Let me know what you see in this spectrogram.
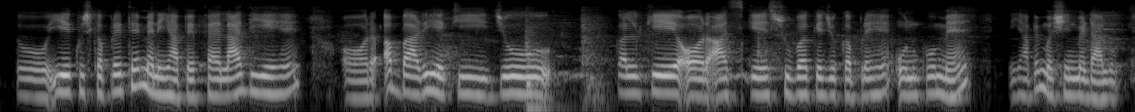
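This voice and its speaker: A woman with a fairly low pitch speaks at a very slow pace with fairly even intonation. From Bihar, India. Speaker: lifestyle vlogger. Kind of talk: vlog voice-over. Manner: casual, conversational.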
